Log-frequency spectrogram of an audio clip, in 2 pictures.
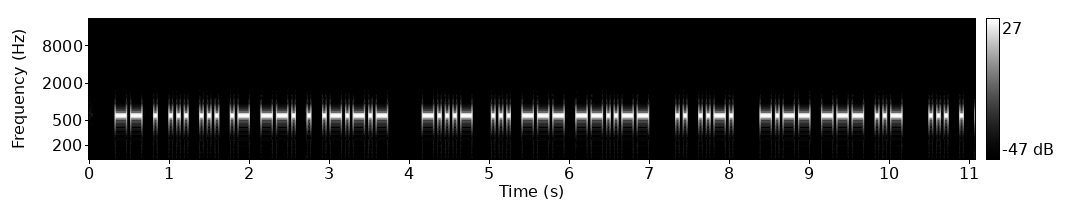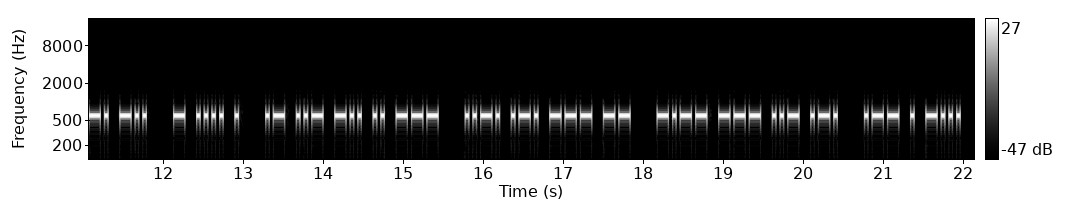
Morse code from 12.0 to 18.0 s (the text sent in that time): THE AUDIO FROM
